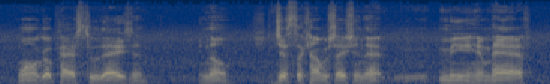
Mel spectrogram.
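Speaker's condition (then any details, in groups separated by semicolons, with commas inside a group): ALS; diagnosed at 27, about 4 years, cannot walk or eat independently; speech progressively lost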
